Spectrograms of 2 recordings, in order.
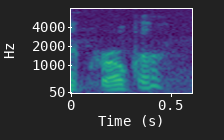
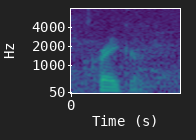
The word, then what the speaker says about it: Craker: And is it a Croker? – Craker. That's how you pronounce it.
